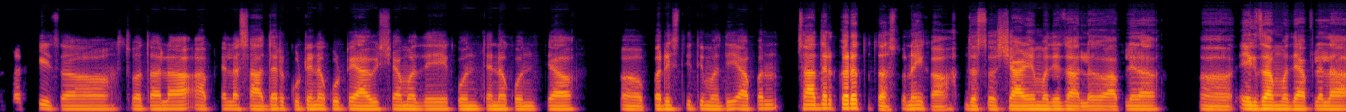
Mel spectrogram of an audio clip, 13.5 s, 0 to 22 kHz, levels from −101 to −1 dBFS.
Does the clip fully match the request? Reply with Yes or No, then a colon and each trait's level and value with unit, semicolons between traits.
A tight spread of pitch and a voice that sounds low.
Yes: narrow, 1.0 semitones; low, 120 Hz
